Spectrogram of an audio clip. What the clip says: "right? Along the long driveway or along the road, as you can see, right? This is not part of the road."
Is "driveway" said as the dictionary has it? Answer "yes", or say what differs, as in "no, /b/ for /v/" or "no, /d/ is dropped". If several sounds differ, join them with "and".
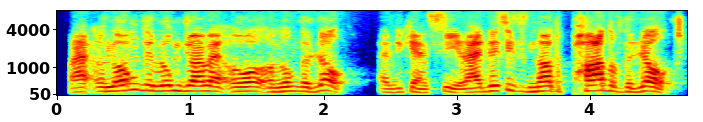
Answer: no, /v/ is dropped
